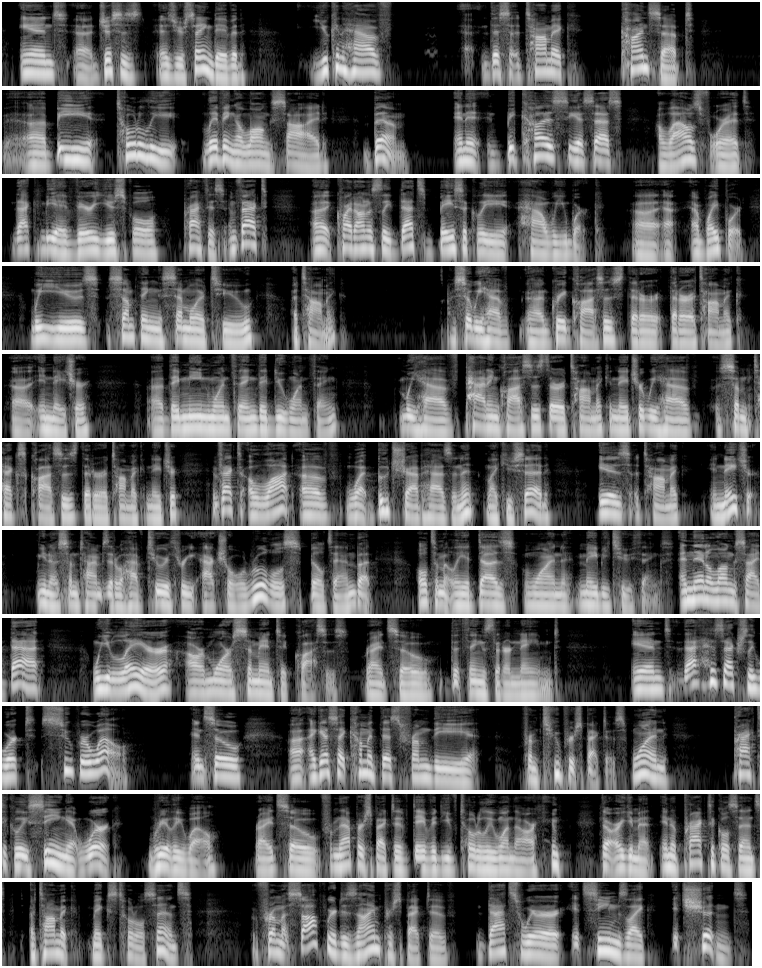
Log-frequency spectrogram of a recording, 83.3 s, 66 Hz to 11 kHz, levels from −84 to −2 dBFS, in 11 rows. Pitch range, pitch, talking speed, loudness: 110-145 Hz, 120 Hz, 150 wpm, -20 LUFS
